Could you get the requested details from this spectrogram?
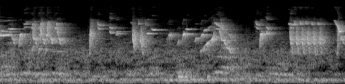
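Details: Two caged male European goldfinches in a singing duel in Algeria, one an old adult and the other two years old; dense high twittering with buzzy bursts and quick rising slurred notes, separated by short pauses.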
